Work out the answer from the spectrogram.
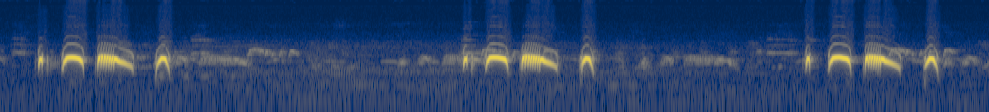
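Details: Repeated 'thúc gù' cooing of a spotted dove, played to train decoys and make wild doves call back. Three low, mellow four-note phrases about four seconds apart, each a short note, arched coo, long falling coo and brief end note, with quiet murmurs between.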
